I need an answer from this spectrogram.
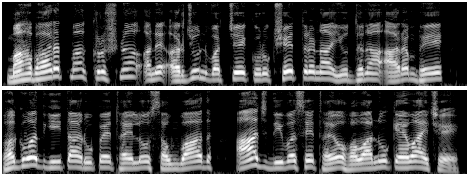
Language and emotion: Gujarati, neutral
